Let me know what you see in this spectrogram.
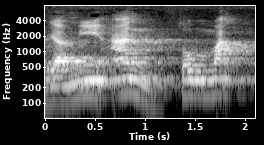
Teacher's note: Nunnya tidak boleh jelas, nggak boleh dibaca jami'an summa. Kalau jami'an summa idhar namanya. Nunnya jelas. Dia dibaca samar.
